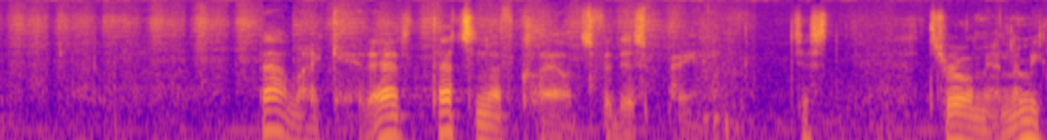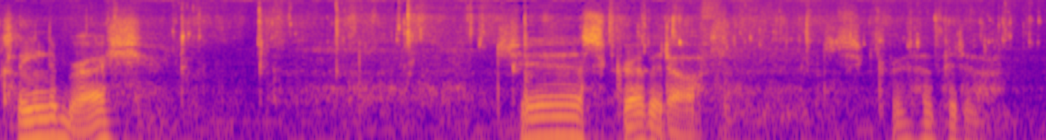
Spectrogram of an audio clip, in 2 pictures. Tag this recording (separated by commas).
Water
